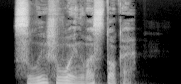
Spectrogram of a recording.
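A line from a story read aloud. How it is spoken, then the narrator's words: Harsh metallic gritted voice. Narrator (Russian): Зло процедил я, нагнав в голос побольше ржавого металла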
